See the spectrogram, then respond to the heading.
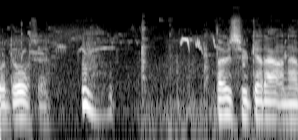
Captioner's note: laughs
